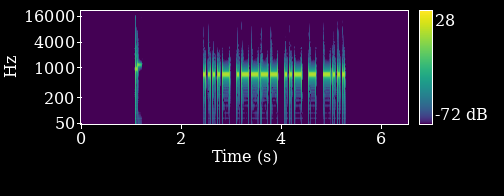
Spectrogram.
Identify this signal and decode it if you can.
Morse code, heard as a keyed tone, about 25 wpm, 700 Hz. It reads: 41UTB
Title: Five Challenging Letter-Number Combinations 25wpm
